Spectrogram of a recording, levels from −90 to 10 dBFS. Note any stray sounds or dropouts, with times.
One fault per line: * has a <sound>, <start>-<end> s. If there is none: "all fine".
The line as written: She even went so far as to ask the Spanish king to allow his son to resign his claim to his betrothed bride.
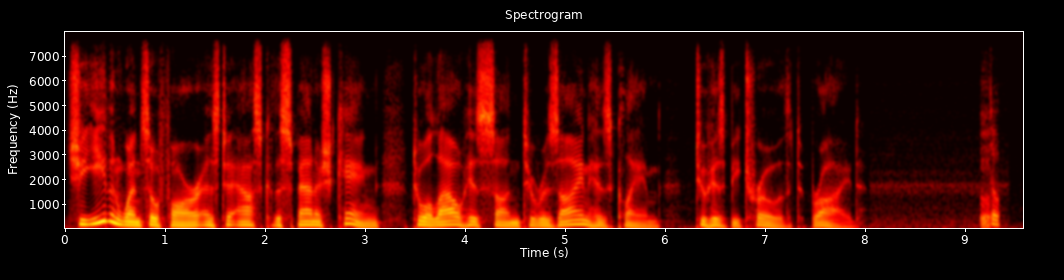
* has a laugh, 9.2-9.3 s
